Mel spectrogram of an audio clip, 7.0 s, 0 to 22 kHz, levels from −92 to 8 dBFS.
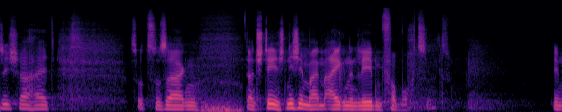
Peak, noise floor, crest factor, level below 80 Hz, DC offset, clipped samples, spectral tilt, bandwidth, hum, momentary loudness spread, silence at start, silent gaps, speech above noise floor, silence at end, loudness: -20 dBFS; -77 dBFS; 20 dB; -62 dBFS; under 0.1%; under 0.1%; -5 dB/octave; over 20 kHz; none; 20 LU; 0 s; none; 39 dB; 0 s; -38 LUFS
